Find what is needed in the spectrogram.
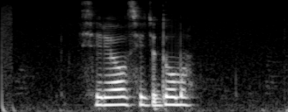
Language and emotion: Russian, neutral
